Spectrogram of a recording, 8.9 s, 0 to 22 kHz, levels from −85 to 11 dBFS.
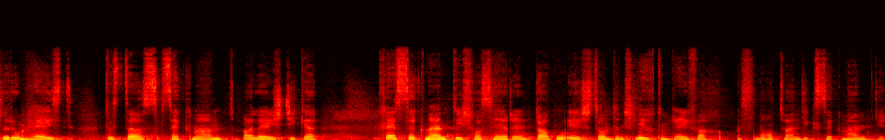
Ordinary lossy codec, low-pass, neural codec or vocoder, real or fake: none; 14.4 kHz; codec, 44.1 kHz, 2.6 kbps, DAC; fake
